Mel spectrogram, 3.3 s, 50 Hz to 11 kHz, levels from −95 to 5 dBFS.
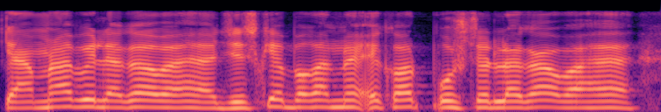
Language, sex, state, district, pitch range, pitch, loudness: Hindi, male, Jharkhand, Garhwa, 185-200 Hz, 190 Hz, -13 LUFS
